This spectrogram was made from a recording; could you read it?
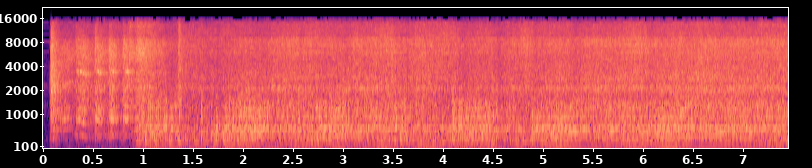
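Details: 2003 Audi A4 B6 1.8T BFB 163 PS after timing belt, water pump and timing job: cranks and catches, then fast idle with rough, wavering rumble and steady mechanical noise; abnormal engine noise, cause unknown.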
